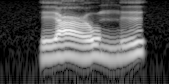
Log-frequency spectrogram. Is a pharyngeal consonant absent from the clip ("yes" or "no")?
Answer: no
